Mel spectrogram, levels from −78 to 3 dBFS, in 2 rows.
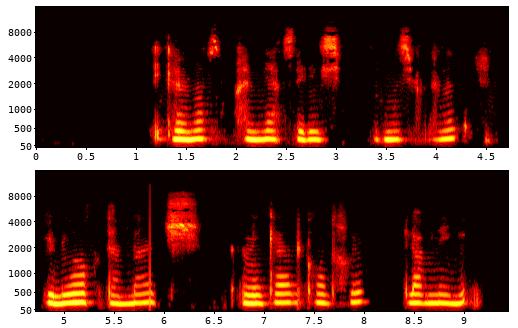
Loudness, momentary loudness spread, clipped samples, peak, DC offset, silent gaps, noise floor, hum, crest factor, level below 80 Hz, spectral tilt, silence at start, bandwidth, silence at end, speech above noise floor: -19 LUFS; 12 LU; under 0.1%; 0 dBFS; under 0.1%; none; under -90 dBFS; none; 20 dB; -68 dBFS; -5.5 dB/octave; 1.2 s; 8.8 kHz; 0.4 s; over 72 dB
